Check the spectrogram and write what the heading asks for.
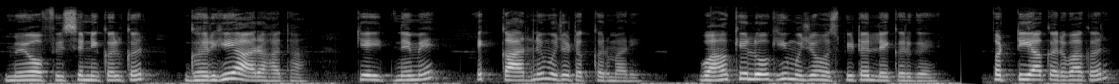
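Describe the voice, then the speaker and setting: A woman's voice: mid-range voice, measured pace, clean tone, lightly acted. A woman voicing an apologetic young brother-in-law in a cartoon story, pleading.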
